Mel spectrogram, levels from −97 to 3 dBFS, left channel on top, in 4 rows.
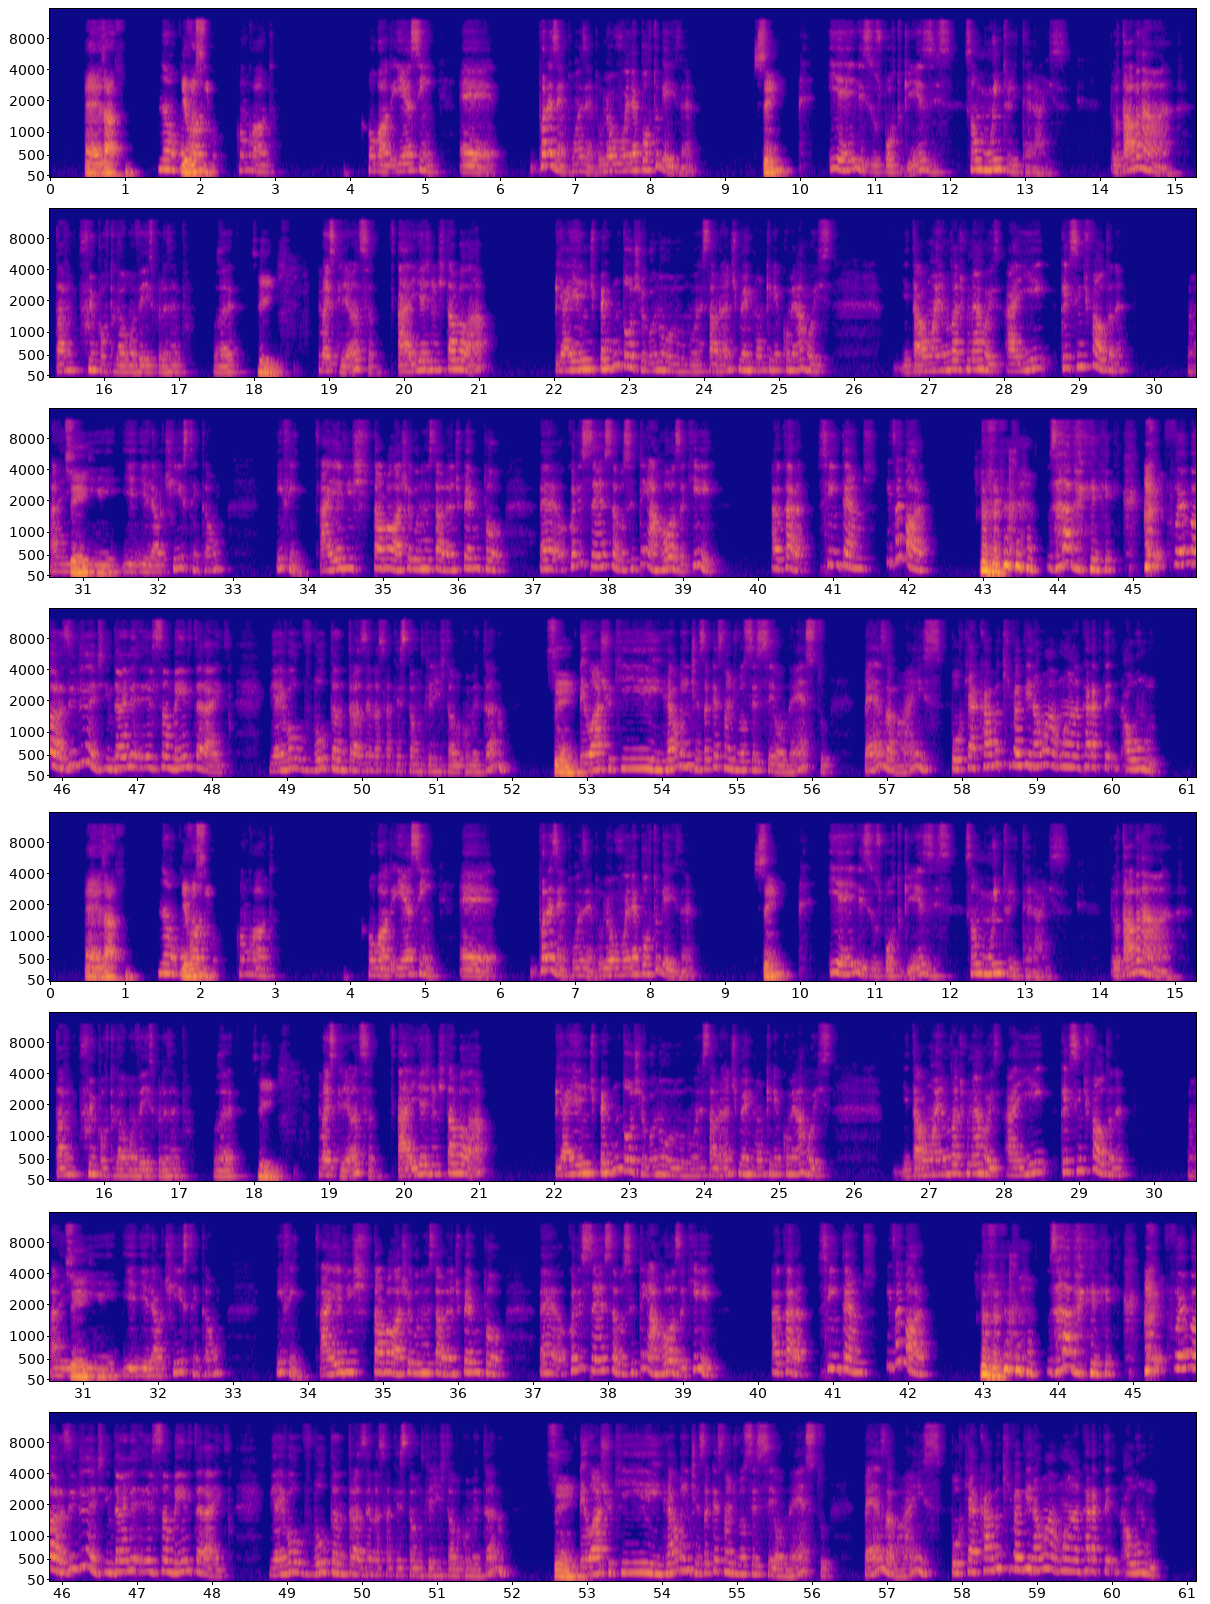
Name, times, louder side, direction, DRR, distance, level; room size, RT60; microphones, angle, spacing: voice 1, 0.5-1.1 1.7-2.0 9.4-9.9 18.1-18.4 30.8-31.3 43.0-43.7 45.1-45.4 52.5-52.9, left 2 dB, 20° left, 0.4 m, -28 dB
voice 2, 1.4-2.1 2.5-3.0 4.2-5.2 5.5-5.9 6.4-8.6 10.4-13.5 14.1-15.0 15.4-17.1 17.5-17.8 18.9-21.1 22.0-26.3 26.6-29.7 30.4-32.9 33.6-39.5 40.2-42.3 43.9-52.0 52.9-56.3 56.7-60.6, equal, ahead, 1.1 m, -39 dB
3.7 x 3.7 x 2.4 m
head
